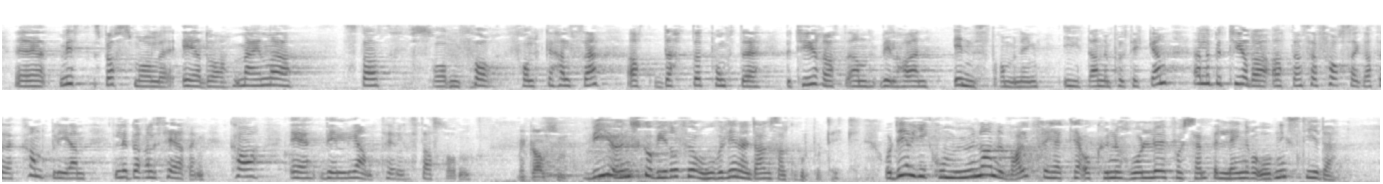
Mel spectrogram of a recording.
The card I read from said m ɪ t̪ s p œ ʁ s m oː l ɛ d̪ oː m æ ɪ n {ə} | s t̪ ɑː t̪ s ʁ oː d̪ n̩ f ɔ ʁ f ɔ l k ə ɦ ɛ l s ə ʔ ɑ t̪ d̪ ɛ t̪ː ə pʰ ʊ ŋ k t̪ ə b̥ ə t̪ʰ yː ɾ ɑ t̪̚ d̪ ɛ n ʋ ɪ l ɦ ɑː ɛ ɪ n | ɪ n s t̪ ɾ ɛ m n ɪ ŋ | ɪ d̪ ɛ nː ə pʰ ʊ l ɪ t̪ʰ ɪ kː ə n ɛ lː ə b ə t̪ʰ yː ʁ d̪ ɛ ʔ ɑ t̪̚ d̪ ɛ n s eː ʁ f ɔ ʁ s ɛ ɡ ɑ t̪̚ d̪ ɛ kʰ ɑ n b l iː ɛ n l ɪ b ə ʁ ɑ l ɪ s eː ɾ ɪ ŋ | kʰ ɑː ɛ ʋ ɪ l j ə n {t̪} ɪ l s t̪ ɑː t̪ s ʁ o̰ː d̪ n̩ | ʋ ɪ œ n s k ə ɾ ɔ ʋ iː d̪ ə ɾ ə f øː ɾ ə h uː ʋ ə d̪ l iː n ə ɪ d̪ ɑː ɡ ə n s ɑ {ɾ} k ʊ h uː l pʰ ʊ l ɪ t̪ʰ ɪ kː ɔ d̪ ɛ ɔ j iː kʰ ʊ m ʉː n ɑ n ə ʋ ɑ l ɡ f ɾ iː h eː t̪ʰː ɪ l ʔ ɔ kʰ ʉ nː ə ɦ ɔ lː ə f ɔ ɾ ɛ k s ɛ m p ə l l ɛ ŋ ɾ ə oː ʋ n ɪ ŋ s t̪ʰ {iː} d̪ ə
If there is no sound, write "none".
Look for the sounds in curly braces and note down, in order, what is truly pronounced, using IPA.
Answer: ə, t̪ʰ, l, iː

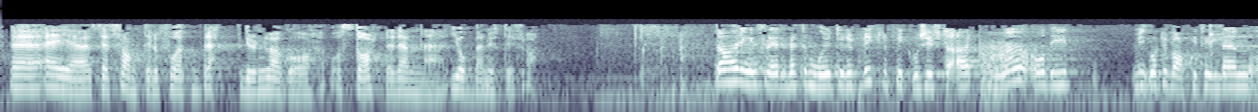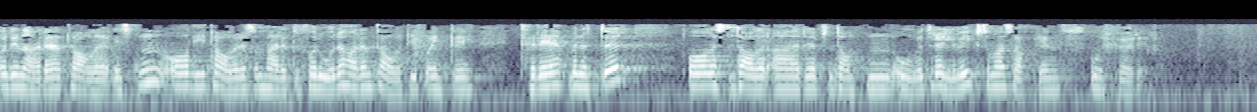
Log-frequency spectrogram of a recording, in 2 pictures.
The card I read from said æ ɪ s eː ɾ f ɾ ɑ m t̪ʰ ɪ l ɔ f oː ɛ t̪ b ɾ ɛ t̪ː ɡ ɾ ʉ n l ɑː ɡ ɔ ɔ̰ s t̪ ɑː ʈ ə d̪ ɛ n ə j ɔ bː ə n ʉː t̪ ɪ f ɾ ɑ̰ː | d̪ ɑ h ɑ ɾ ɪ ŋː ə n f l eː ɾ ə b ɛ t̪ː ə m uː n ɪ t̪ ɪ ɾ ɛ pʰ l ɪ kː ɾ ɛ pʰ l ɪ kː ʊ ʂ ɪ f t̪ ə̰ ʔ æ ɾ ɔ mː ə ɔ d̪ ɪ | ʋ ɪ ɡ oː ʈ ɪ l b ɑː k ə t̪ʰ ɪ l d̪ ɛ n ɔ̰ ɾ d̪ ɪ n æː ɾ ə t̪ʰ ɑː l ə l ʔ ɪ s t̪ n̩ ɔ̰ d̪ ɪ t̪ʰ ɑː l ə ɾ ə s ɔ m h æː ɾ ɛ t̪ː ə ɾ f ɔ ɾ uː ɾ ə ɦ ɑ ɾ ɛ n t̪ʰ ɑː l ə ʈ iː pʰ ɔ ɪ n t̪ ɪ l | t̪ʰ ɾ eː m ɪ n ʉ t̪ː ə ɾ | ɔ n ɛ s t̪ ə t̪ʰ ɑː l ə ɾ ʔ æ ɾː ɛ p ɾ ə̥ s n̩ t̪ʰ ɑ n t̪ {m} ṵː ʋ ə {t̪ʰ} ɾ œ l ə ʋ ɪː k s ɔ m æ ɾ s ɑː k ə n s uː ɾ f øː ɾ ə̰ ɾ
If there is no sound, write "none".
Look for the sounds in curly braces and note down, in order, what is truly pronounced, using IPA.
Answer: n, t̪ʰ

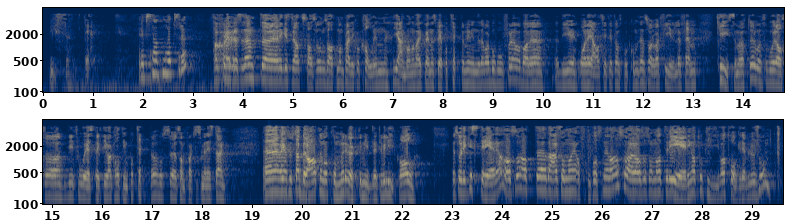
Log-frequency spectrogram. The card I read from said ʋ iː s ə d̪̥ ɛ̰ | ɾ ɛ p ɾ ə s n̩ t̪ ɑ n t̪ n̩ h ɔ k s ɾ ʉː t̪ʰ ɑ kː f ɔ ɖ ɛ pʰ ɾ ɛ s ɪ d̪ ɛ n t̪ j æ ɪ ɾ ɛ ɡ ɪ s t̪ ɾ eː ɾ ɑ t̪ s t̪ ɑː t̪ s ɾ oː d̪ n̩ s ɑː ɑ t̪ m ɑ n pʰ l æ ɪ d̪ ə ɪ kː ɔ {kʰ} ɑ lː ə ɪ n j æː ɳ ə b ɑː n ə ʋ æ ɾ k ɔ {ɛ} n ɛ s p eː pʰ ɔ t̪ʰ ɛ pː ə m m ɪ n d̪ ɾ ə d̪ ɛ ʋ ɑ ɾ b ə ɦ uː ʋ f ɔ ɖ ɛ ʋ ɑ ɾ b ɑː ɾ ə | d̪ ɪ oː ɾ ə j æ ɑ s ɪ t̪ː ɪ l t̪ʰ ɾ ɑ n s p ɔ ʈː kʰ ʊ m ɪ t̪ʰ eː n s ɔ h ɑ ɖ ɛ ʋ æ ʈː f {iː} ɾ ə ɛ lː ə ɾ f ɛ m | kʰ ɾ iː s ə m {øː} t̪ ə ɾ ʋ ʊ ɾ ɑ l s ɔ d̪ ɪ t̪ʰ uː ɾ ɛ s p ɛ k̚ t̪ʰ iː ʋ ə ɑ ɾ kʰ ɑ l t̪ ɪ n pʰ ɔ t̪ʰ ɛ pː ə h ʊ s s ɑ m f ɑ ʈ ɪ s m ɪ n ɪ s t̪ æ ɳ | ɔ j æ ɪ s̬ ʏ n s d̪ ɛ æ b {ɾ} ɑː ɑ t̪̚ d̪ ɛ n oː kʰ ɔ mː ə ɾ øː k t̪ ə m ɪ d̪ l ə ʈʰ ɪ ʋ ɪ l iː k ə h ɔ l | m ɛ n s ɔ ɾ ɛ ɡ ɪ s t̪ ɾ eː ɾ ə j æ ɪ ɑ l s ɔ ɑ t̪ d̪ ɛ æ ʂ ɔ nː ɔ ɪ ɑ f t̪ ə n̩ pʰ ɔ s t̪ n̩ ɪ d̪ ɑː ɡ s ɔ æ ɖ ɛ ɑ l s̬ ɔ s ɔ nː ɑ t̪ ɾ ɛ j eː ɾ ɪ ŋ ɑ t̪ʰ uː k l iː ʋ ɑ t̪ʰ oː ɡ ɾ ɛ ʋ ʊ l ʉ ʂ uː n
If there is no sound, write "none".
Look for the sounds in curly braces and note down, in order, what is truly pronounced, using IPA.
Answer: kʰ, ɛ, iː, øː, ɾ

